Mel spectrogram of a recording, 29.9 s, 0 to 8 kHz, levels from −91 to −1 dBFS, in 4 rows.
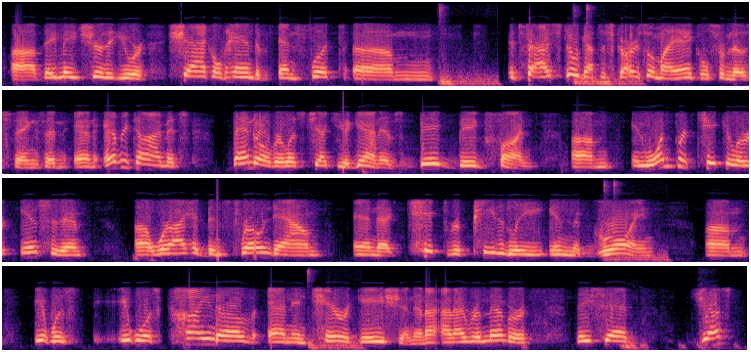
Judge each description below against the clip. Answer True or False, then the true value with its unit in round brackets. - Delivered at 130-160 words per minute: True (155 wpm)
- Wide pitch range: False (4.1 semitones)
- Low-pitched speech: False (150 Hz)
